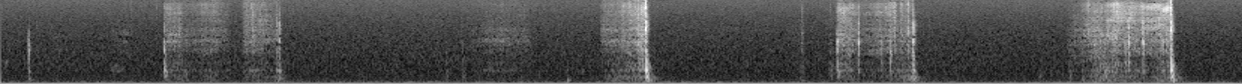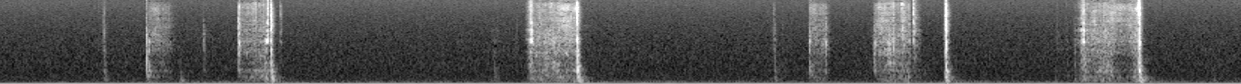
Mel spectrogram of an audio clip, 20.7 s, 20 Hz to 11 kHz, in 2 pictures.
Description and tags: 010-HVAC-ACSliderClose
The Air Conditioning slider on a Mercedes Benz 190E, shot with a Rode NTG-2 from 2" away.
dial, fader, knob, photo, preview, sessions, slider, test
